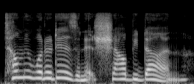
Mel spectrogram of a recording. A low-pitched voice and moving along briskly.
No: high, 245 Hz; fast, 310 wpm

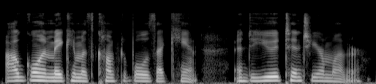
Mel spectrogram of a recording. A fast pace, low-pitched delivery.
No: fast, 270 wpm; medium, 160 Hz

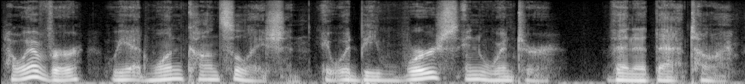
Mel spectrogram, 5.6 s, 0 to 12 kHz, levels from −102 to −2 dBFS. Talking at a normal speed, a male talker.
Yes: average, 150 wpm; male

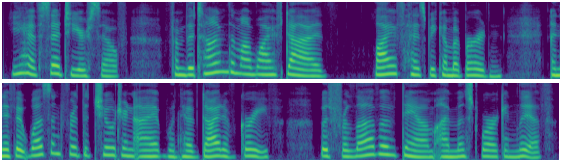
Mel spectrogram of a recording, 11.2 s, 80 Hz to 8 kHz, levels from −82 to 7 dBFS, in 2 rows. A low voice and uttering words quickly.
No: high, 245 Hz; fast, 215 wpm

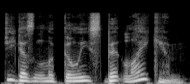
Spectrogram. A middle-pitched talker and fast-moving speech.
Yes: medium, 150 Hz; fast, 250 wpm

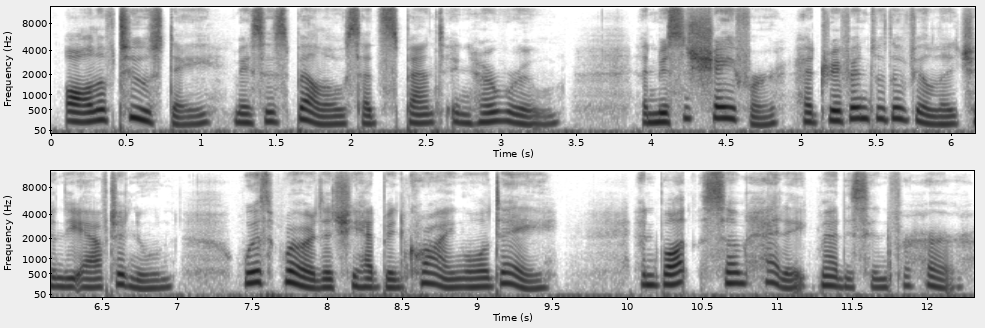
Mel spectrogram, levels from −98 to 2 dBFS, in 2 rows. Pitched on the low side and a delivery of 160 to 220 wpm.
No: high, 210 Hz; average, 180 wpm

